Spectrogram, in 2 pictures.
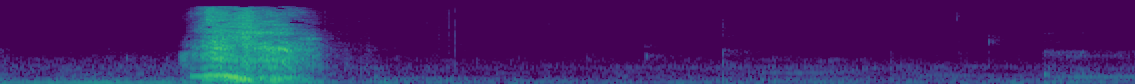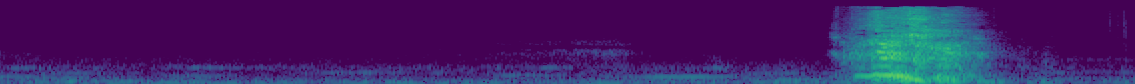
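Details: Person sitting on a bed with a tickling nose: two loud, sharp sneezes several seconds apart in a quiet room.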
